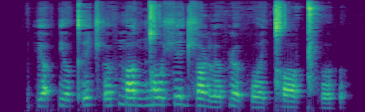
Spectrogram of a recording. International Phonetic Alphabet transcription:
pʲ ɒ˩˧ ʔ pʲ o˩ kʼ ɪ˥˨ t͡ʃʼ ɵ˧˥ f n̪ ɒ˧˥˧ d ŋ͡ǀ o˥˨ ʃ ɪ˥˨ d ʃ ɒ˧˩ ɳ l ɵ˩˧ f ɳ ɵ˩ f o˩ e̯ ǀʰ ɔ˧˩ ǁʰ ʊ˩˧ ʔ

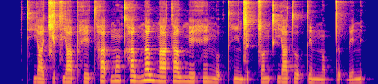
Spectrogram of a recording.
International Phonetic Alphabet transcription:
t̪ʰ j a˨˩ t͡ɕ ə˨˩ t͡s j a˧ pʰ e˧ t̪ʰ a˦ t̚ m ɔ̃˥˧ kʰ a˥˧ w n̪ a˥˧ w ŋ a˧ k a˧ w ŋ e˧ h ẽ˧ ŋ o˨ ʔ t̪ʰ ĩ˧ d͡z ə˨ t̚ t͡s ɔ˦ n kʰ j a˦ t̪ o˦ ʔ t̪ e˧ m n̪ ɔ̃˨ p̚ t̪ ə˨ p̚ e˦ n

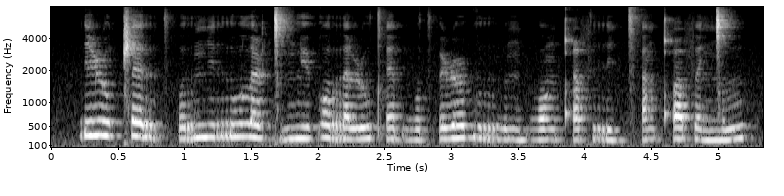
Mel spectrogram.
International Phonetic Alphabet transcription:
ɾ i ɭ o ǁ ɛ r t͡sʼ o r ŋ i r u l a ɭ ɡ͡ǀ i ŋ lʲ ə˞ ɡ ɔ r a l ɭ u tʼ ɛ bʱ o t͡sʼ ɯ ɭ ə˞ ɡ u r ɦ ɯ ŋ bʱ ɔ ŋ qʼ i f r i ɡ t͡sʼ a ŋ qʼ u f ɛ ŋ͡ǀ ɯ

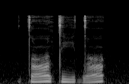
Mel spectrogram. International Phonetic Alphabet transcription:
t ɑ̃ t i d ɑ̃

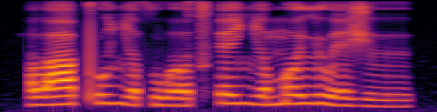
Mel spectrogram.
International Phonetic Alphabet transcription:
lˠ a˨˦ pʼ u˧ ʎ ɤ˨ θ w ɤ˨ t͡sʼ e˦ ʎ ə˧ m ɤ˦ lʲ w e˧ ʒ ɨ˨

